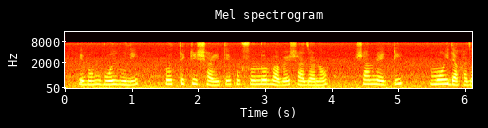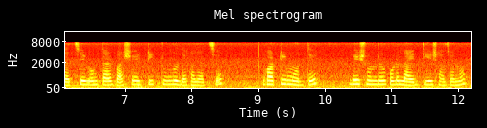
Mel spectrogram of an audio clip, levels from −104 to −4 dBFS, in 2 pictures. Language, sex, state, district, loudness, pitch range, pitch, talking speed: Bengali, female, West Bengal, Dakshin Dinajpur, -16 LUFS, 230-265 Hz, 250 Hz, 140 wpm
